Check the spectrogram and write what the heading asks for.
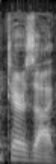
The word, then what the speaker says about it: Terzaghi: Terzaghi? Emiliano Terzaghi.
